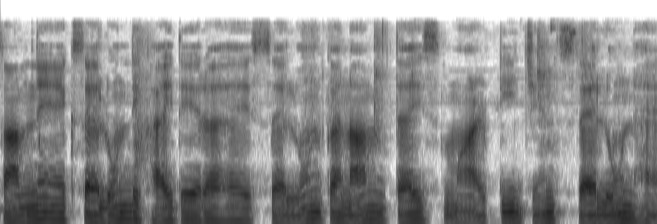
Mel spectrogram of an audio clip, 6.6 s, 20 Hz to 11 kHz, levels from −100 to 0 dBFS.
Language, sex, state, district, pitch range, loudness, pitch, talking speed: Hindi, male, Chhattisgarh, Korba, 90-100 Hz, -19 LUFS, 95 Hz, 125 wpm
